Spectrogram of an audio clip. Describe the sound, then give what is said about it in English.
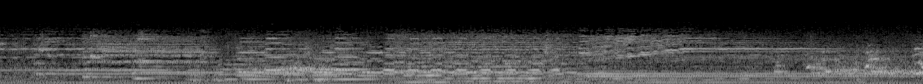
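A pack of sled dogs barks and yips excitedly together in a continuous, overlapping chorus, loud, with high-pitched yelps and whines mixed through the steady racket. “Talk to the dogs.”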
